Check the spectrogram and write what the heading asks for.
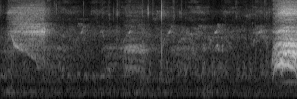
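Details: Crows fighting for food: a loud, harsh caw opens, then near quiet with faint distant calls, before another rasping, rising caw bursts in at the close.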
